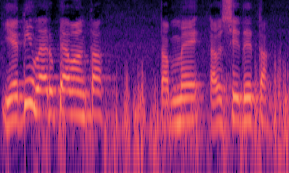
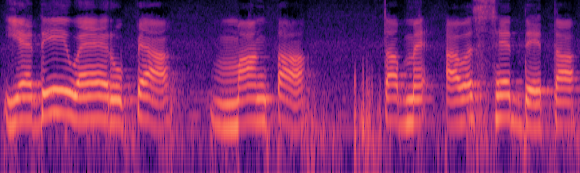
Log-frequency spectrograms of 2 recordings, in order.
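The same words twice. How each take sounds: First: The sentence is said in one run without pausing. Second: The sentence is said with short pauses between parts. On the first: "एक साथ नहीं बोलते इसे, ... ऐसे नहीं बोलते" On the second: "कभी रुक कर बोलते हैं थोड़ा"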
